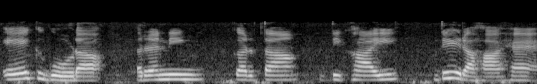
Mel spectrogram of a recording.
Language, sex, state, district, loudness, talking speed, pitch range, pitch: Hindi, female, Haryana, Jhajjar, -14 LUFS, 90 wpm, 195-230 Hz, 210 Hz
